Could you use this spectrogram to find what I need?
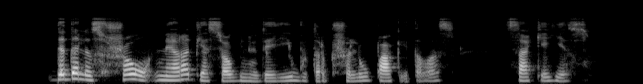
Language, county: Lithuanian, Kaunas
